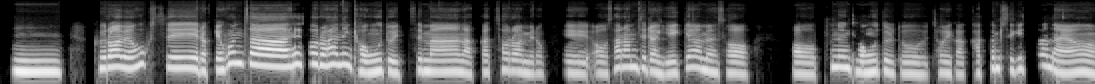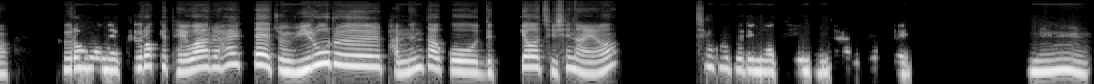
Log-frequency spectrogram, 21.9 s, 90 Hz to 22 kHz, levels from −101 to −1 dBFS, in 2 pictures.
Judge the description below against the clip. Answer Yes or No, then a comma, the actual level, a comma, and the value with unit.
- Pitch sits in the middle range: No, high, 230 Hz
